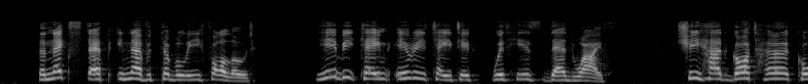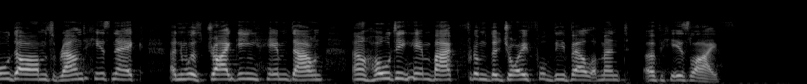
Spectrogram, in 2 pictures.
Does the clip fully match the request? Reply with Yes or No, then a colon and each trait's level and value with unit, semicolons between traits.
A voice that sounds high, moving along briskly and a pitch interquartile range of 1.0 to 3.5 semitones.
No: high, 235 Hz; slow, 135 wpm; average, 3.1 semitones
